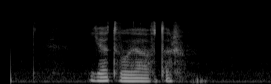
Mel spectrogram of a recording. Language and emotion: Russian, neutral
